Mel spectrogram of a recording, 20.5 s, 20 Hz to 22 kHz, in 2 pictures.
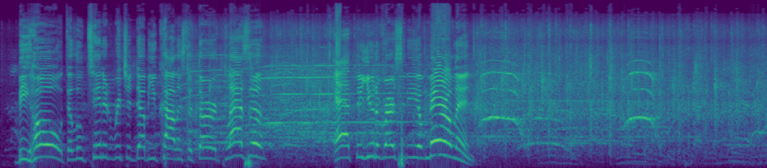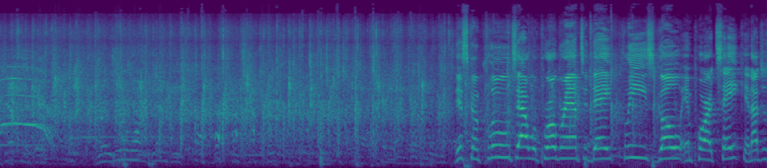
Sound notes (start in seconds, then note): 6.7 audience cheers; 12.5 man laughs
